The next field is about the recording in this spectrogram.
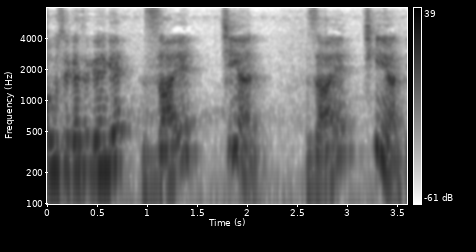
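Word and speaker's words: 再见: हम उसे कैसे कहेंगे, जाए चियन। ये देखिए मैंने इसको प्रोनाउंसिएशन इसकी बता दी है, ZAI, जाए, चियन, यानी गुड बाय।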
